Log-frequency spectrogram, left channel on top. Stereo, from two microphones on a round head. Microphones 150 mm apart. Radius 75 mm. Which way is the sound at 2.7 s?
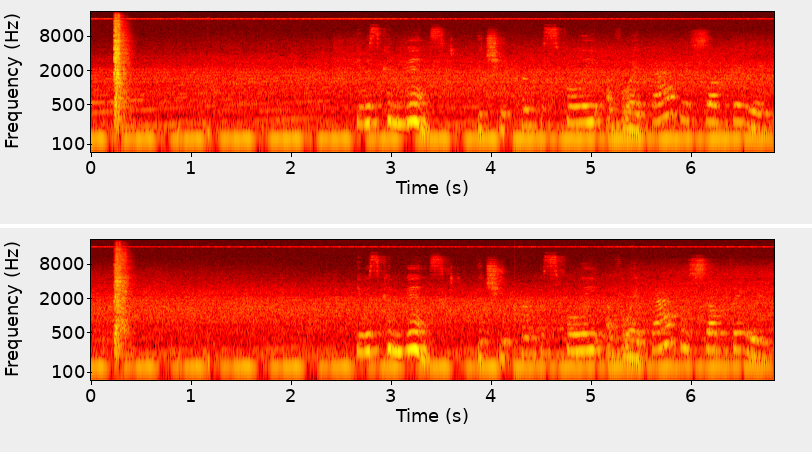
5° left (ahead or behind).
